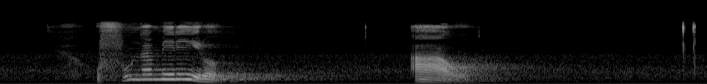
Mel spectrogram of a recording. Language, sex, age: Venda, male, 22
